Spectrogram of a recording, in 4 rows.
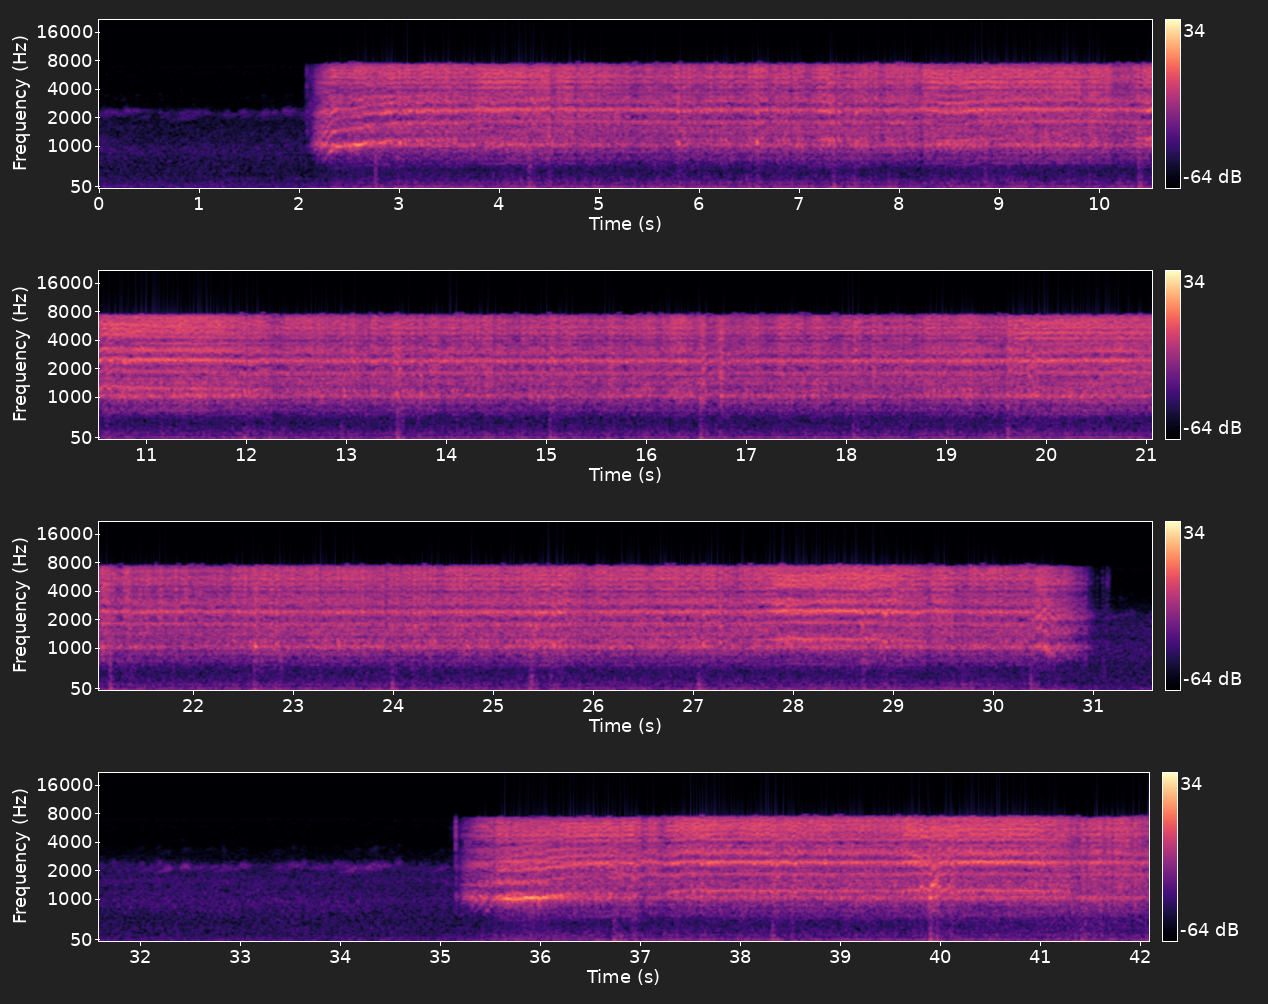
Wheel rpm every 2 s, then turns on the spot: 10, 140, 160, 160, 160, 160, 160, 160, 160, 160, 160, 160, 160, 160, 160, 20, 0, 70, 160, 160, 160.
none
